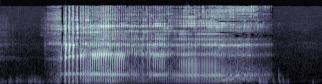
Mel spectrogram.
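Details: A single long, loud, rumbling belch lasting about two seconds; an ordinary burp (eructation).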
